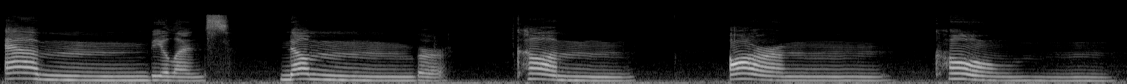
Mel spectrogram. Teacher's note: The M is a nasal labial consonant made with the lips. To feel the M, simply allow your lips to meet very gently and hum.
